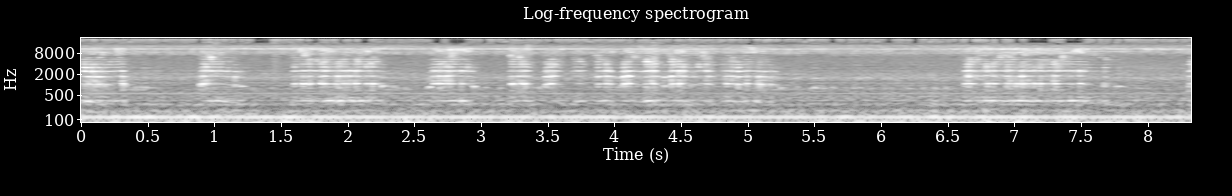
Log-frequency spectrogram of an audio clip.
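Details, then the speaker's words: Water pipe with the valve locked off tight: constant hiss of flowing water with gurgling and ticking bursts; cause of the flow and noise unknown. "It's all tight, tight. But when you lock it off tight, it makes noise."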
